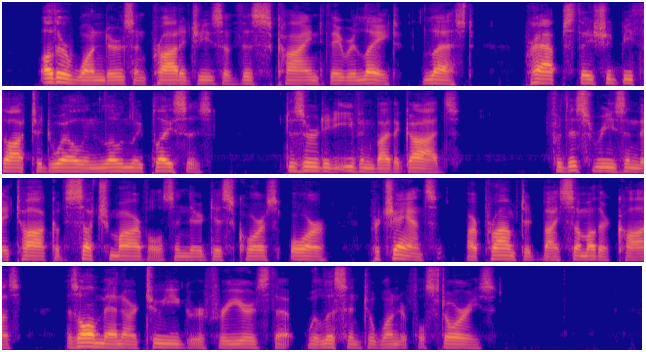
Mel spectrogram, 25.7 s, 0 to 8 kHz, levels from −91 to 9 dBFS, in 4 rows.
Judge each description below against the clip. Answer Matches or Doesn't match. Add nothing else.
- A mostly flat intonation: Matches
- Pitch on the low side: Matches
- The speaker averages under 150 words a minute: Matches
